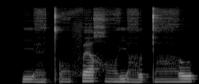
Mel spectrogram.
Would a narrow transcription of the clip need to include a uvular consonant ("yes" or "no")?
yes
